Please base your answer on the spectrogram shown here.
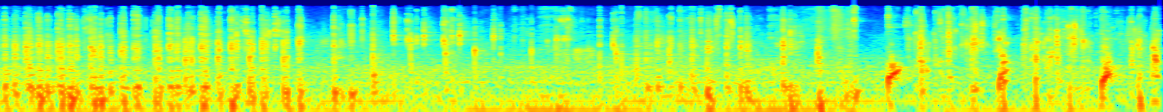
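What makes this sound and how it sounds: A medium clear plastic Fiji water bottle with a blue cap, hollow and filled with water, is held in hand and tapped rapidly with long acrylic nails. The result is a dense, steady stream of crisp, bright clicks with almost no ring, with a few louder knocks near the end.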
